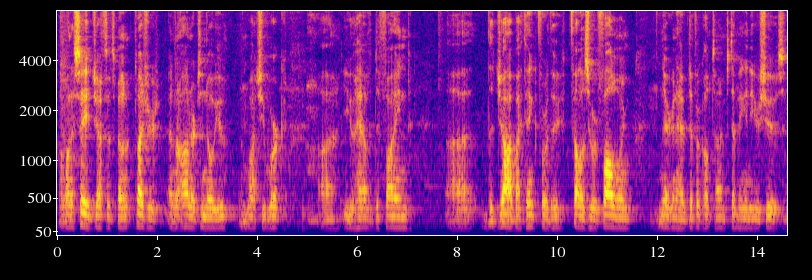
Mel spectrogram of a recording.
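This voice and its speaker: A man's voice: medium pitch, flat delivery, normal speed, vocal fry, darkish tone, a little hiss or hum. A man on a police board giving brief, wry and plainspoken farewell remarks at a meeting.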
